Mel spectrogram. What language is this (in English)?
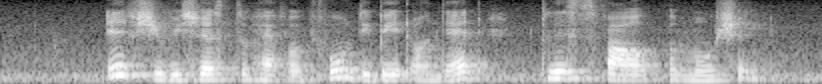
English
